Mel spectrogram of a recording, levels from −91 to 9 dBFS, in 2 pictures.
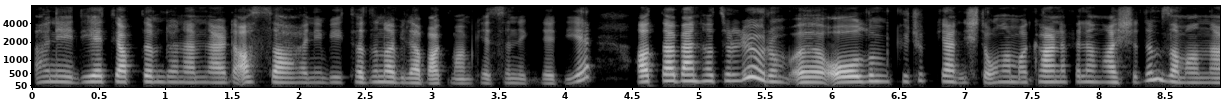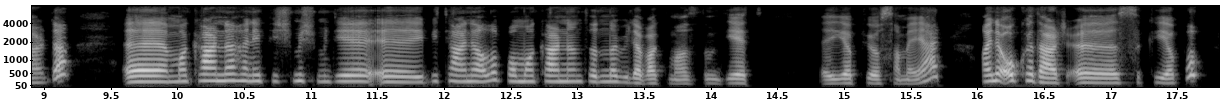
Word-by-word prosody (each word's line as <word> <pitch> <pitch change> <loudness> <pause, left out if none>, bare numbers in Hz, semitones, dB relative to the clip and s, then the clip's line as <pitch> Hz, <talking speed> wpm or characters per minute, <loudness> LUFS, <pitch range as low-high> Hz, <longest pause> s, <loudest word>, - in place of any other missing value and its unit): hani, 195 -1 -9
diyet 205 +1 -2
yaptığım 200 0 0
dönemlerde 185 -1 -5
asla, 185 -2 0
hani, 180 0 -15
bir 185 0 -13
tadına 195 +1 -4
bile 165 -2 -3
bakmam 150 0 -3
kesinlikle 155 -1 -14
diye. - - -5 0.3
Hatta 220 +3 +4
ben 230 0 +5
hatırlıyorum, 230 - -2
ııı, 190 0 +1
oğlum 200 +4 +3
küçükken, 215 0 -6
işte, 175 - -8
ona 200 +4 -8
makarna 200 +1 -1
falan 200 0 -11
haşladığım 195 +8 -4
zamanlarda, 175 - -2 0.4
eee, 210 0 +10
makarna, 240 +3 +4
hani, 230 -1 -1
pişmiş 225 +1 -9
mi 210 0 -13
diye, 220 0 +2
eee, 195 0 0
1 225 - -12
tane 220 -2 +1
alıp 255 +6 0
o 220 -1 -2
makarnanın 215 0 +1
tadına 210 -1 -3
bile 165 -4 0
bakmazdım 145 -1 -6
diyet, 155 -1 -2 0.5
ııı, 140 - -4
yapıyorsam 145 -2 -4
eğer. 355 - -2 0.3
Hani, 220 +2 +4
o 240 - +6
kadar, 190 -9 +4
ııı, 170 -1 +3
sıkı 165 +2 -11
yapıp 170 - -2
200 Hz, 165 wpm, -22 LUFS, 175-215 Hz, 0.5 s, eee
